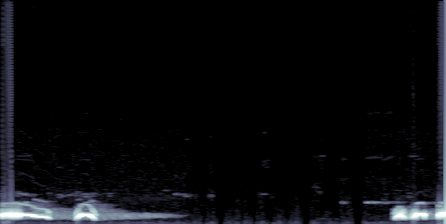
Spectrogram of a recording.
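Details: A decoy spotted dove calls at daybreak to bring wild doves closer. A long falling coo ends in a short hooted note, then after about three seconds of silence a quick pair of low notes opens the next phrase. The recording is otherwise clean.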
